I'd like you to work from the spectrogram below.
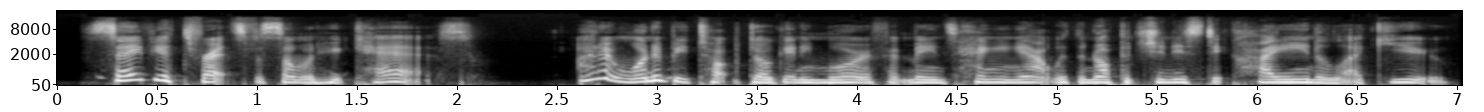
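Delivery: usual speaking voice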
